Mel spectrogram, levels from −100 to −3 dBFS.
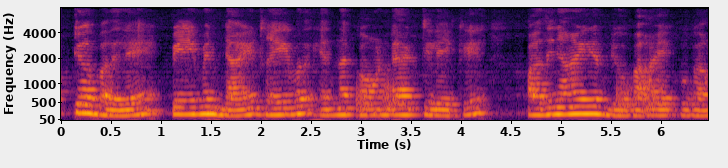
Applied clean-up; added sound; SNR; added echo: neural separator model SepFormer DNS4.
